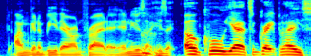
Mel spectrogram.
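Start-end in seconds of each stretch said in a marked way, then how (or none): 1.9-3.2 put-on British accent, much higher, slower. Retelling a man's reply after being told you'll be there friday, in a british accent. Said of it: "that was my British accent".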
